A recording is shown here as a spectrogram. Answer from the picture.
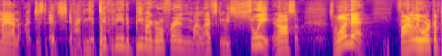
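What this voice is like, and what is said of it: Usual voice. Nothing is said of it.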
